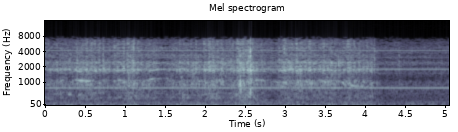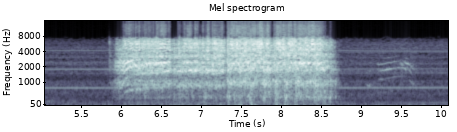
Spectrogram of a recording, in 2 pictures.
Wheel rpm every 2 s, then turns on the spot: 10, 20, 10, 200, 120.
0-4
